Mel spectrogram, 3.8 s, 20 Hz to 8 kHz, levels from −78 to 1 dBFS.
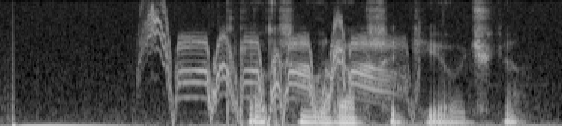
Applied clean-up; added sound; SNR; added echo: none; Scratching (performance technique); 4 dB; none.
